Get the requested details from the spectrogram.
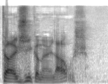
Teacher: avec une diphtongaison, un trait typique du français québécois, très fréquent.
